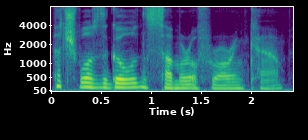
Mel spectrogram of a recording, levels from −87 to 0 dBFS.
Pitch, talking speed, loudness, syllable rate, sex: 130 Hz, 200 wpm, -17 LUFS, 4.6 syllables/s, male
